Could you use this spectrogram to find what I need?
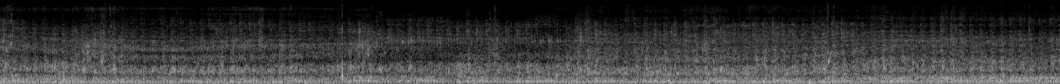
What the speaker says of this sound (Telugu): ఇదిగోండి, ట్రాక్టర్ అక్కడ నీళ్లు పంప్ చేస్తుంది.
